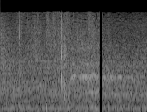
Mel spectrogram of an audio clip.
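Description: Steady low hum of a large indoor sports facility, with a faint knock about a second in and a short high tone just after it.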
